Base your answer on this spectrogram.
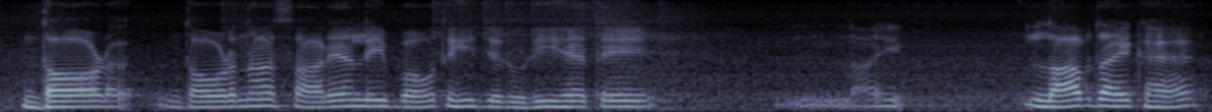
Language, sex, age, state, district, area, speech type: Punjabi, male, 30-45, Punjab, Kapurthala, rural, spontaneous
